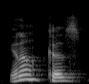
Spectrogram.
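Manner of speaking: soft, high-pitched hedging; voice getting high. Real, not acted. Co-host backing off after criticism, voice getting high. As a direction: go up high and small. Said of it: "why is your voice getting so high?".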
